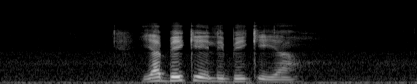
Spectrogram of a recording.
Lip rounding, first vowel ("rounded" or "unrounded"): unrounded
